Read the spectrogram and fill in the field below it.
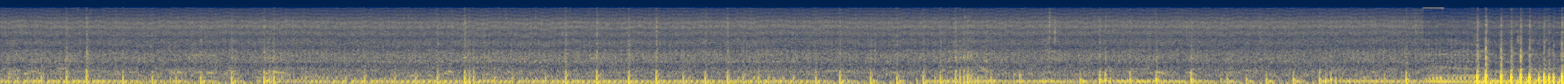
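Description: A trials motorbike engine idles and revs.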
